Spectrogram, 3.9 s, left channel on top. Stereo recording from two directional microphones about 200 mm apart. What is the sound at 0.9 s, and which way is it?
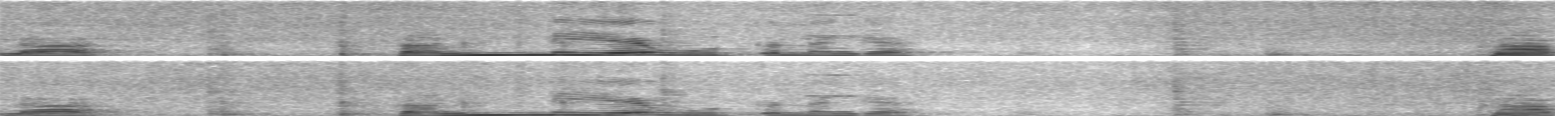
Stir, 35° left (ahead or behind).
